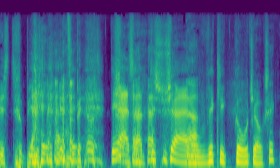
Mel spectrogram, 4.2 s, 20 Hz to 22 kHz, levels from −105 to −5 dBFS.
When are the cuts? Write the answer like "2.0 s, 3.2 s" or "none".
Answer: none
